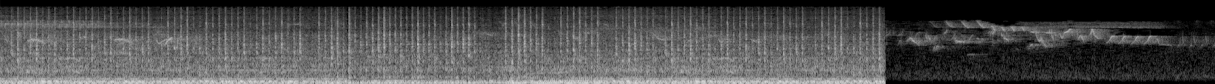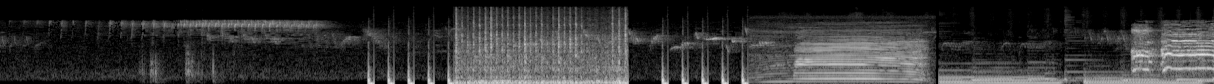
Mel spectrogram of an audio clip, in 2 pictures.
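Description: A small motor running loudly and steadily, then cut off abruptly about nine seconds in. After a quieter stretch with bursts of rapid clicking, a cow moos once, near the end.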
